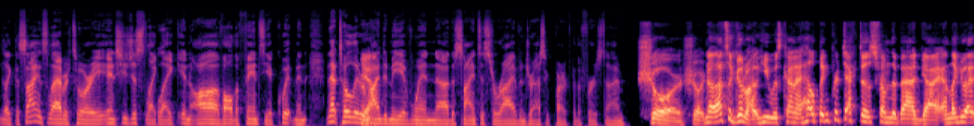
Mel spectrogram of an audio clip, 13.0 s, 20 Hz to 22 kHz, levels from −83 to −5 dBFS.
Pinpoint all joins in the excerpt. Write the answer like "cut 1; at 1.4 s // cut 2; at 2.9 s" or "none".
cut 1; at 2.1 s // cut 2; at 8.4 s // cut 3; at 10.0 s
